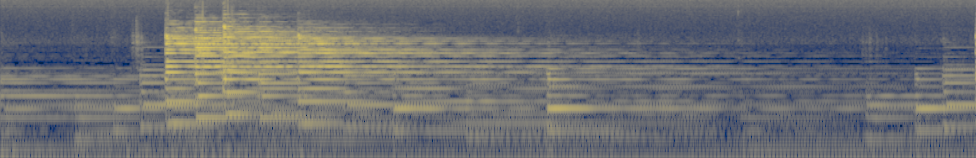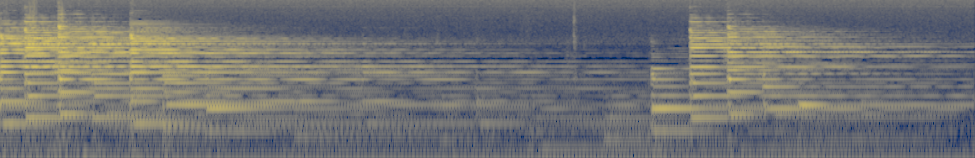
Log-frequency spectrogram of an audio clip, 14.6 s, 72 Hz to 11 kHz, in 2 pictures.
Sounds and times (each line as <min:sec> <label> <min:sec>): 0:00.0 creaky piano 0:14.6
